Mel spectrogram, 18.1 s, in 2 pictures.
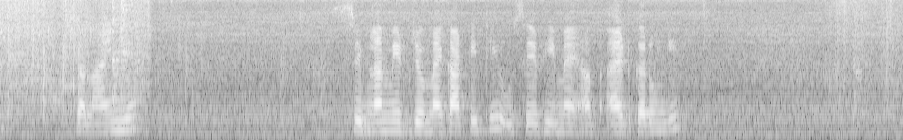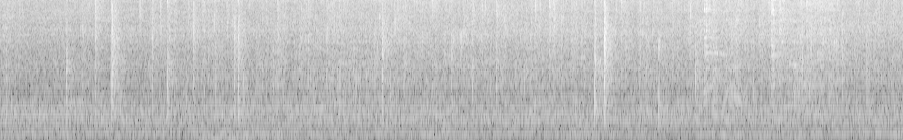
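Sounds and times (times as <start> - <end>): vegetables sizzling in oil: 0.0 - 18.0
steel spatula scraping pan: 16.0 - 17.5.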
